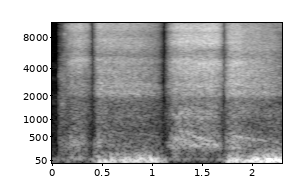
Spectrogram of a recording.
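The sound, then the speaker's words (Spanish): Heavy, forceful breathing, a person huffing loud rasping breaths in and out, about four in a row with brief pauses between them, with no talking, imitating angry breathing. “O sea, inmediatamente entra la respiración de la ira.”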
